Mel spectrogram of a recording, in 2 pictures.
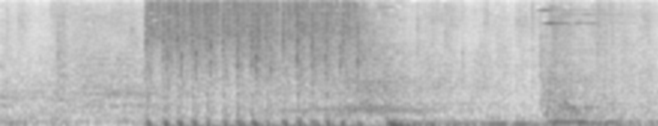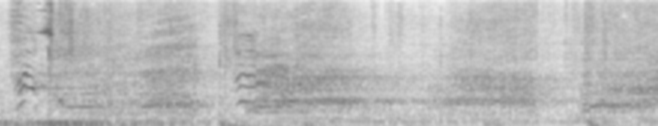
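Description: A bear roars and growls loudly.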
